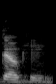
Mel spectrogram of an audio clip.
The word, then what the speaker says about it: Douki: Yeah, it's pronounced Doki. – Doki. – D-O-U-K-I.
